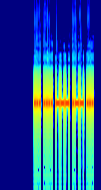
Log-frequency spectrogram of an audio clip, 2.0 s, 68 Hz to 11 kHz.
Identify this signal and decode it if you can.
Morse code, heard as a keyed tone, about 48 wpm, 700 Hz. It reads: SHOWS
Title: ES:S Suffix - Top 100 Words with Base Words 50wpm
